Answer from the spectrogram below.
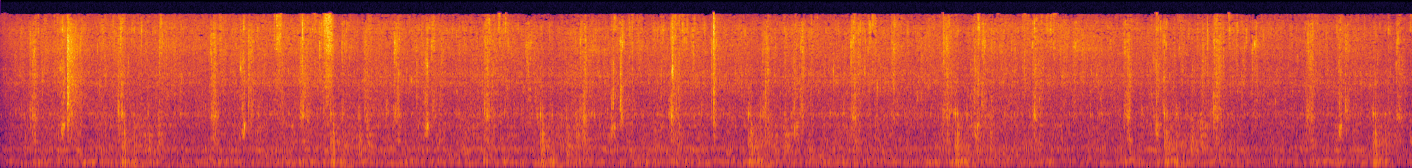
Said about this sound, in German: Und dieses Geräusch wurde dir präsentiert von Spülmaschine. So spritzig, so platsch. Hm, Spülmaschine.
